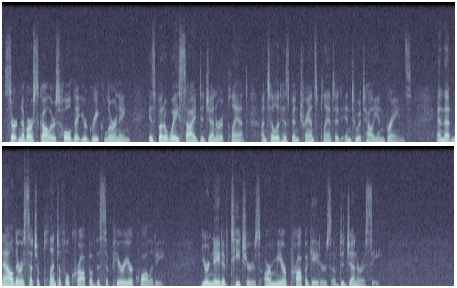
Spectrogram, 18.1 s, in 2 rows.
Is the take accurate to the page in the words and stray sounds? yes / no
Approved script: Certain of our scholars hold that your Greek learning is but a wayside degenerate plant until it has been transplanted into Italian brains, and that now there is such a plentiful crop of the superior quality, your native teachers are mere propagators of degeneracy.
yes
